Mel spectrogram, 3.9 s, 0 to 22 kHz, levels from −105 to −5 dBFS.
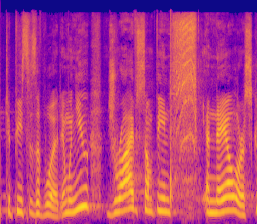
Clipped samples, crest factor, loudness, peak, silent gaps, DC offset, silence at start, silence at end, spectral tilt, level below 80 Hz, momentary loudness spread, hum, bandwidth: under 0.1%; 18 dB; -19 LUFS; -2 dBFS; none; under 0.1%; 0.05 s; 0 s; -3 dB/octave; -68 dBFS; 8 LU; none; 18 kHz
